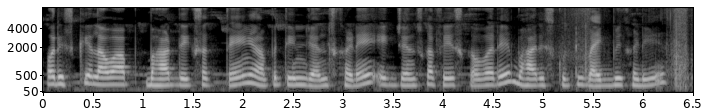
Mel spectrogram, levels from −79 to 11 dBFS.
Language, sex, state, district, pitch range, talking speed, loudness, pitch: Hindi, female, Rajasthan, Jaipur, 185-210 Hz, 230 wpm, -19 LUFS, 195 Hz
